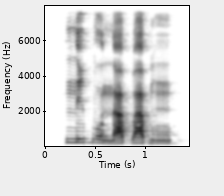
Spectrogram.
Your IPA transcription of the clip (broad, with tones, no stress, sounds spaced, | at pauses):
n i˦ b o˦˨ n a˨˦ b a˧ b ũ˧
